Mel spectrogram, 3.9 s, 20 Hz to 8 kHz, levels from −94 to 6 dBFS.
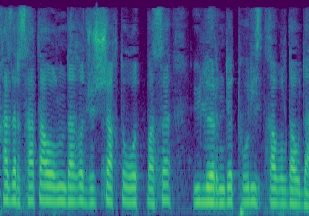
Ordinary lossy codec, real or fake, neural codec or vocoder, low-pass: AAC, 32 kbps; real; none; 7.2 kHz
